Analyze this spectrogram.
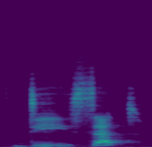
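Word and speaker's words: dix-sept: they kind of do it in reverse in french they say 10 7 10 eight ten nine pronounced like this d set d sweet dis nuff and the number for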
